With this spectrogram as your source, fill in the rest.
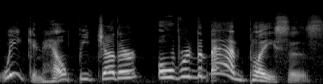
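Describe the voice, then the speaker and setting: A woman's put-on character voice, high in pitch and fairly slow, on a very clean recording with a silent background. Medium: read story. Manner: solemn, croaking.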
